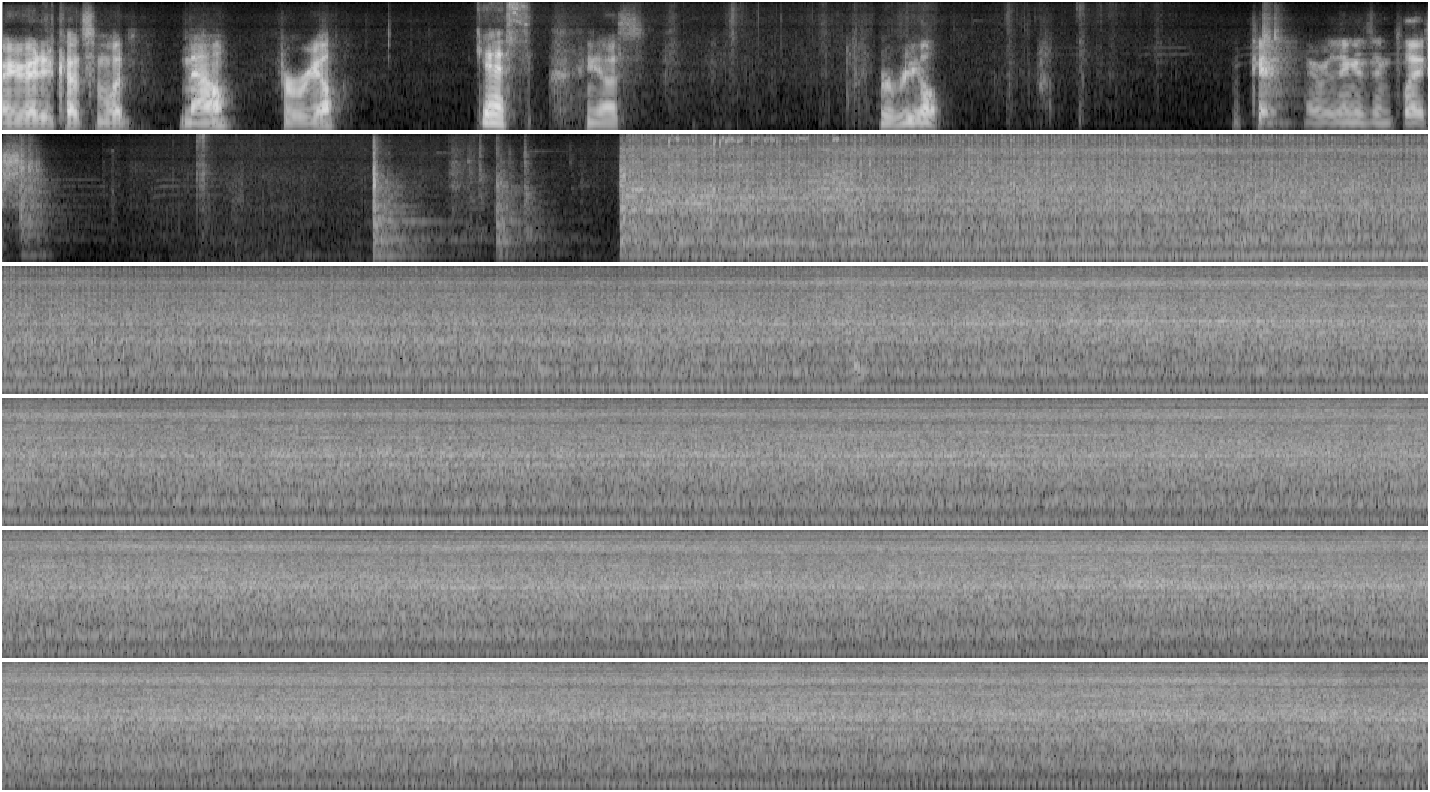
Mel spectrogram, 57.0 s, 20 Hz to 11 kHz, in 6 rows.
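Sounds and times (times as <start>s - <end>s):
sawmill engine running: 13.6s - 57.0s.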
